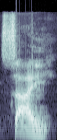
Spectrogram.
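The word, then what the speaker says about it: sigh: సాయి, సాయి జిహెచ్ silent.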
